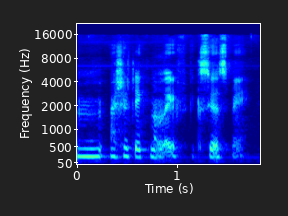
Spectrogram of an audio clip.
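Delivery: plain reading voice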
